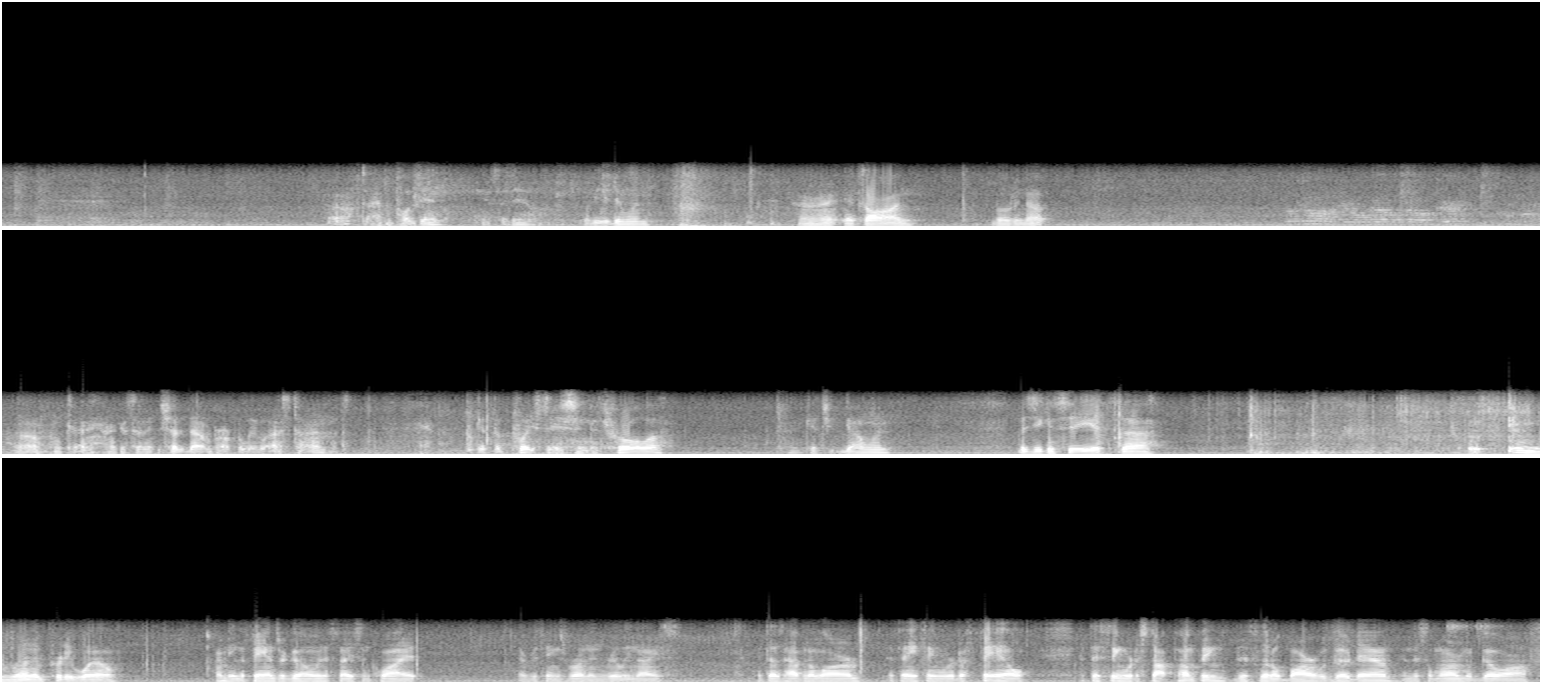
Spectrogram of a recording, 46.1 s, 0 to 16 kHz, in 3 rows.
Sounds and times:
Speech: 3.2 - 6.6, 7.9 - 9.2, 9.9 - 10.5, 12.8 - 18.9, 20.1 - 22.1, 23.2 - 24.3, 25.6 - 27.0, 30.0 - 32.0, 32.9 - 35.0, 35.9 - 37.6, 38.3 - 41.0, 41.6 - 46.1.

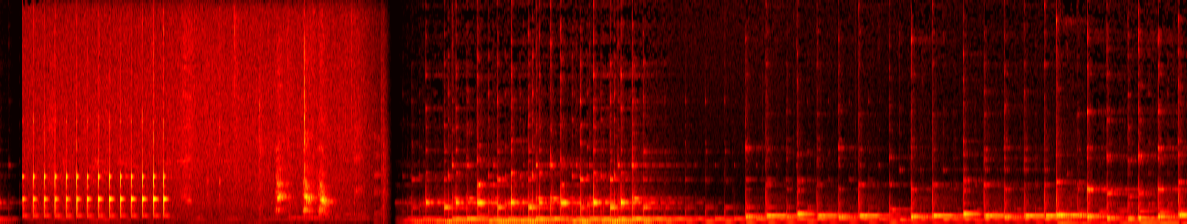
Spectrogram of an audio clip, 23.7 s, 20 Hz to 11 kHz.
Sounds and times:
Marimba, xylophone: 0.0 - 3.8, 7.9 - 23.7.

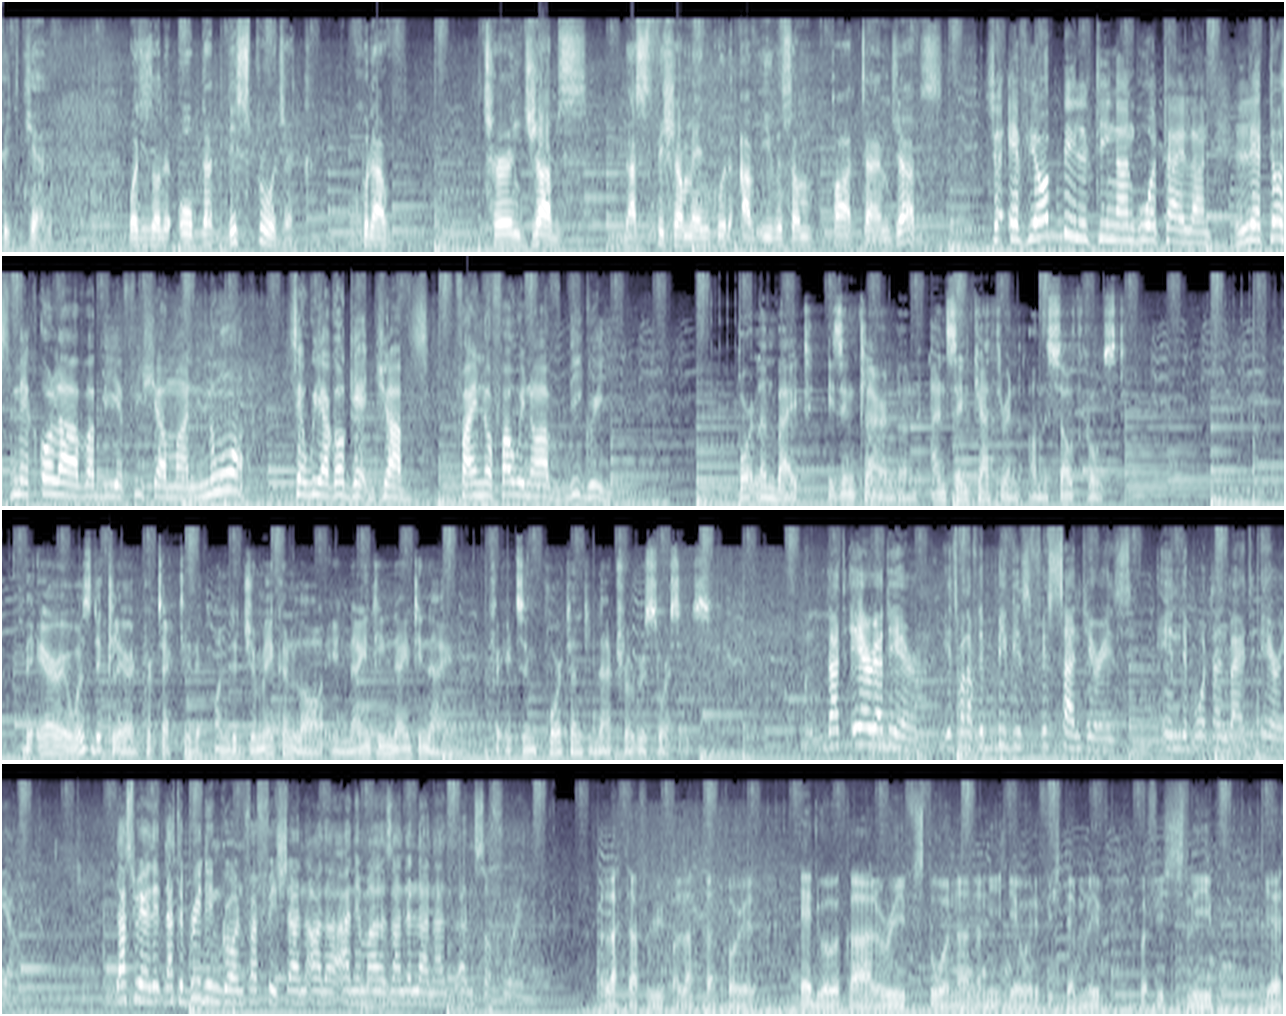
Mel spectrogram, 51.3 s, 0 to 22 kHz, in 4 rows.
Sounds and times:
Music: 0.0 - 51.2.

